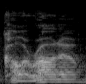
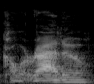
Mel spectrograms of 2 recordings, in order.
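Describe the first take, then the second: First: "Colorado" with an open "ah" in the third syllable; -rah-do ending. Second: "Colorado" with a flat a as in "mad"; -rad-o ending. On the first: Vlogger offering viewers one option, rah-do pronunciation. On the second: Vlogger offering viewers the other option, rad-o pronunciation. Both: Shown as a demonstration. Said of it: "How do you say it?".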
